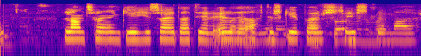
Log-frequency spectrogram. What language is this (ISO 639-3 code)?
isl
